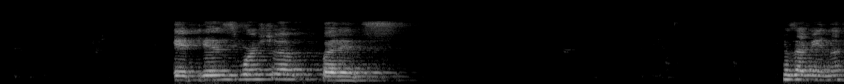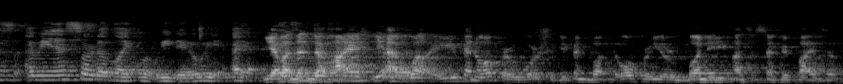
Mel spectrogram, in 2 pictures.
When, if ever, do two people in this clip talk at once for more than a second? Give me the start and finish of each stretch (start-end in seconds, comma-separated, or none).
11.2-12.6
